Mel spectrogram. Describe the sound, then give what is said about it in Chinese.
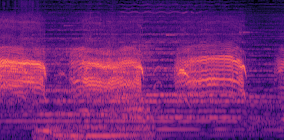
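A leopard's low, rumbling roar sounds beneath a series of loud, shrill monkey screams in the quiet of the night. Three long screeching calls rise and fall in quick succession, with no voices present. “寂静的暗夜，偶尔会传来花豹的吼声，猴子的尖锐叫喊。”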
